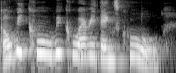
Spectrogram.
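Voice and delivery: high-pitched imitation of breezy reassurance; acted reassurance. Woman signaling to a man after a hug, mock reassuring. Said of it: "giving him the signs".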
